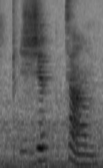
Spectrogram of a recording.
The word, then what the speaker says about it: je t'aime: And then So this is pronounced je t'aime.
